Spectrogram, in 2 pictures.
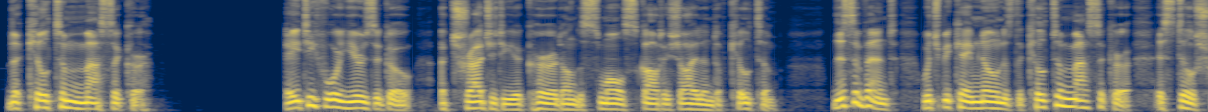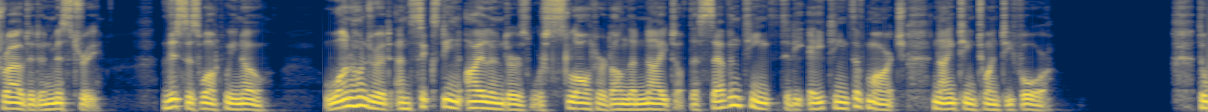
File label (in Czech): ukazka audio kniha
